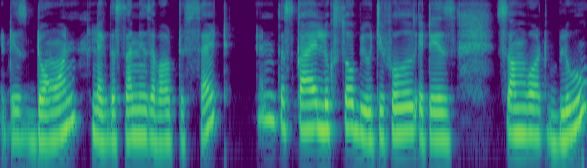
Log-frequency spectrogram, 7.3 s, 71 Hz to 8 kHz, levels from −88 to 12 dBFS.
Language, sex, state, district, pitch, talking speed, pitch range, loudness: English, female, Odisha, Malkangiri, 180 Hz, 165 wpm, 170-220 Hz, -16 LUFS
